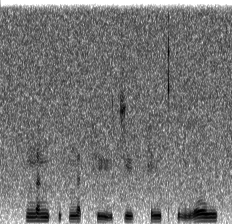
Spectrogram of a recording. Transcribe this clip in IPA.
ŋ ɐ˥ ŋ kʷ ɪ˨ k̚ ŋ ɐ˨ t̚ h yː˨˩ t͡s yː˨˥ k̚ h ɪ˧ ŋ kʷʰ ɐ˨˩ ŋ l o˥ w

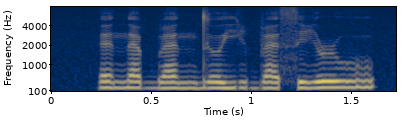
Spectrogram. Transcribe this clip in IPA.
ɛ n æ b æ n d ɵ j i b æ s i ɹ u

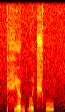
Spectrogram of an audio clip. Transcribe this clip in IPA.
fʲ œ ɡ ɠ ʊ t͡ʃʰ u

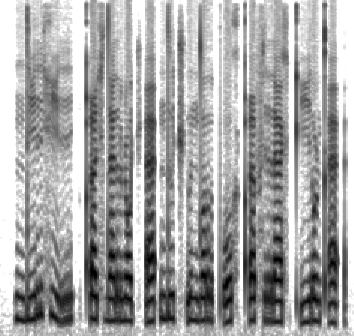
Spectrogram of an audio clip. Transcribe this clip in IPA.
n d i r x i r | qʼ i x d æ r ɳ ɔ t͡ʃʼ æ ʔ n d ɯ t͡ʃʼ ɯ n d ɔ r pʼ o x qʼ i f r æ x kʼ i ɾ o ɳ kʼ æ ʔ

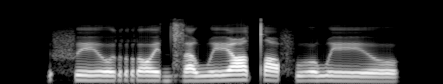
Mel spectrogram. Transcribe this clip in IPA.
f ɪː o̯ r ɔ e̯ d͡z a w ɪː tˤ a f u o̯ w ɪː o̯

